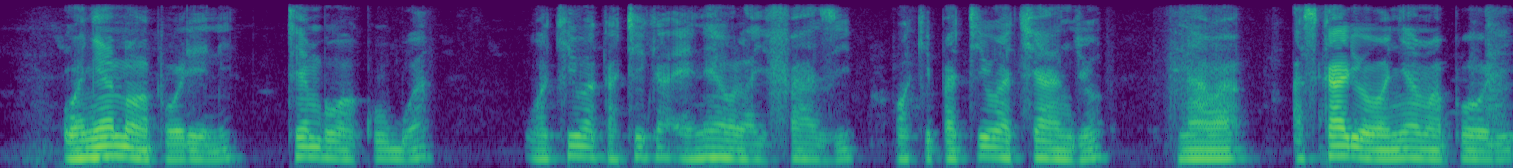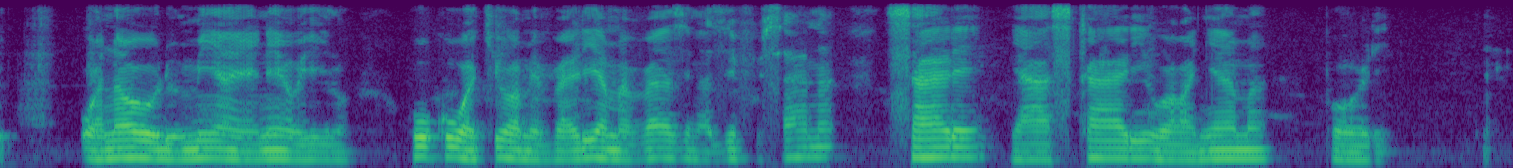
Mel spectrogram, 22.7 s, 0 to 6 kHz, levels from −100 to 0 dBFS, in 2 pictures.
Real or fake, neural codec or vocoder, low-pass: real; none; 5.4 kHz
